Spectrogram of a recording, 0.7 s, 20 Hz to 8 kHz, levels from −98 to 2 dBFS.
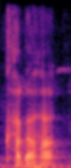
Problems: background conversations at intervals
